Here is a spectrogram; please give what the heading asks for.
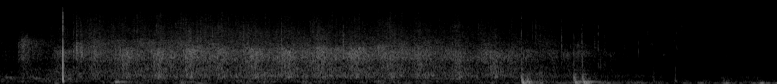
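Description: A crowd claps steadily for several seconds, a dense patter of many hands that gradually thins and fades out near the end, with a few sharp louder claps standing out.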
